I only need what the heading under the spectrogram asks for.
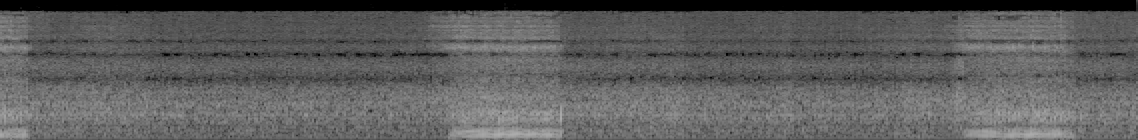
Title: Soft snore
